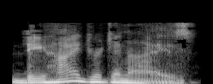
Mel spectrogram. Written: dehydrogenize

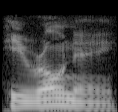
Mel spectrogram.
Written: Girona

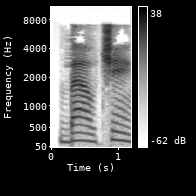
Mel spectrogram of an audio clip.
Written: baoqing

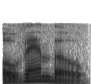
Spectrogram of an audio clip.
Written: Ovambo

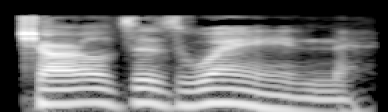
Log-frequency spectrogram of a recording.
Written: Charles's Wain

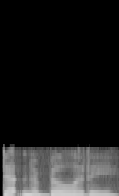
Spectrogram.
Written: detonability

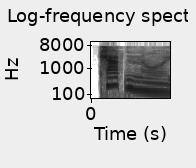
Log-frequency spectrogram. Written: catenoid

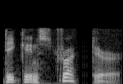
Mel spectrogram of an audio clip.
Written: deconstructor

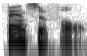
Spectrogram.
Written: fanciful

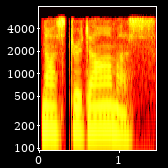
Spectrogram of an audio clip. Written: Nostradamus

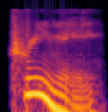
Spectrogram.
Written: creaminess

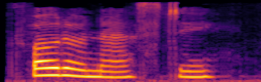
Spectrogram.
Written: photonasty

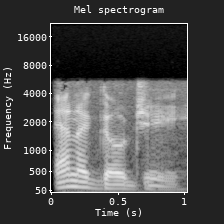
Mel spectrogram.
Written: anagogy

